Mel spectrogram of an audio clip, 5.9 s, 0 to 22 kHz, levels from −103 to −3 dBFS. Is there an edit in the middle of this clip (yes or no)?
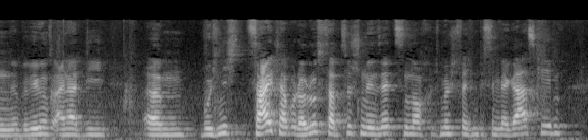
no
